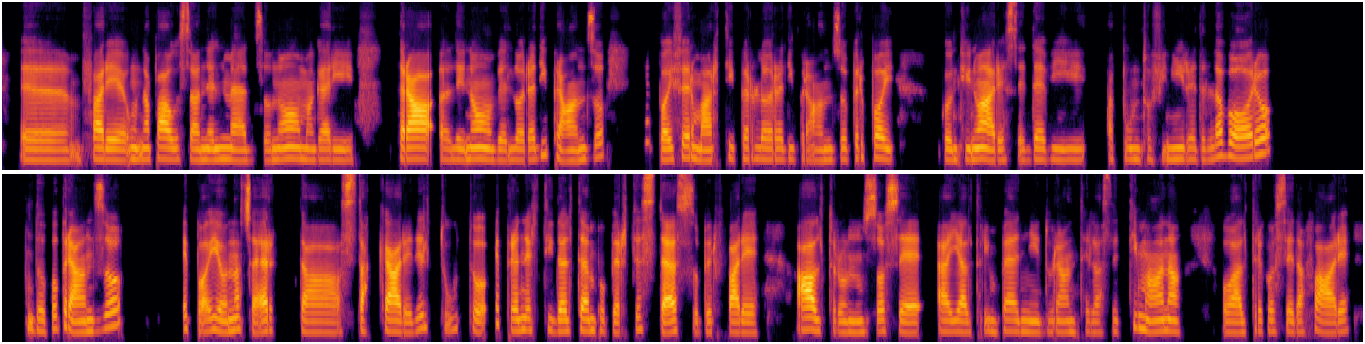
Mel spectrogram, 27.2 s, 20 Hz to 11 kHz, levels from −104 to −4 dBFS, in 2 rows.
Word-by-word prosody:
uhm, 165 -1 -3
fare 170 -2 +1
una 180 0 -3
pausa 175 -2 +1
nel 170 0 -3
mezzo, 160 -2 -4
no? 180 +2 0
Magari 170 -1 -4 0.4
tra 180 0 +10 0.2
le 175 0 -5
9:00 175 -1 0
e 160 - -9
l'ora 170 +1 -3
di 240 +6 -9
pranzo, 170 +4 -1 0.4
e 460 - -18
poi 170 0 0
fermarti 180 -1 -2
per 180 +2 -6
l'ora 175 -1 -3
di 175 +1 -12
pranzo, 170 +2 -7
per 195 +3 -7
poi 185 -4 -1 0.5
continuare, 170 -1 +2
se 165 - -8
devi 170 0 -7 0.2
appunto 175 0 -11
finire 175 +1 -7
del 170 0 -13
lavoro 215 +3 +1 1.1
dopo 185 +3 -6
pranzo, 180 +9 +3 0.6
e - - -3
poi 195 - +2
a - - +2
una 190 +4 0
certa 165 -4 0
staccare 175 -3 +4
del 210 +7 -5
tutto 220 +7 -5
e 290 - -4
prenderti 190 +1 -2
del 180 0 +2
tempo 185 -1 0
per 160 -2 -2
te 200 - -9
stesso, 165 -3 +4
per 165 +1 -8
fare 160 -1 +2 0.3
altro, 180 -4 +6
non 165 0 -6
so 170 +1 0
se 155 -3 +2
hai 175 0 +1
altri 165 +1 -2
impegni 175 -1 -4
durante 170 0 -7
la 165 -1 -9
settimana 175 -2 -1 0.4
o - - -8
altre 160 +2 -2
cose 175 -1 -6
da 170 0 -4
fare, 160 +2 +1
175 Hz, 145 wpm, -23 LUFS, 165-180 Hz, 1.1 s, tra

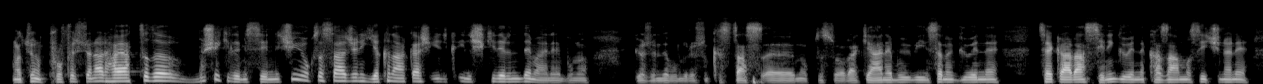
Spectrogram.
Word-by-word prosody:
atıyorum, 130 +3 0
profesyonel 145 +5 0
hayatta 150 +4 +5
da 170 -3 +6
bu 120 +7 -11
şekilde 165 - 0
mi 115 - -4
senin 115 0 -2
için 180 - -2
yoksa 185 -4 -2
sadece, 165 -2 +2
hani, 155 -3 -6
yakın 130 +6 0
arkadaş 140 -2 +1
ilik 135 -2 -12
ilişkilerinde 135 0 0
mi, - - -2
hani, 95 -2 -7
bunu 95 0 -10 0.4
göz 90 -2 -7
önünde 90 0 -5
bulunduruyorsun 90 0 -10
kıstas, - - -1
eee, 90 -1 -2
noktası 90 +1 -8
olarak? 90 +2 -4
Yani, 100 0 +2
bu - - -5
bir 110 0 -3
insanın 115 +1 -1
güveni, 110 +1 -1 0.4
tekrardan 115 -2 +6
senin 115 +3 0
güvenini 115 -2 -1
kazanması 110 +2 0
için, 115 - -3
hani, 115 -3 -1
115 Hz, 175 wpm, -23 LUFS, 105-140 Hz, 0.4 s, da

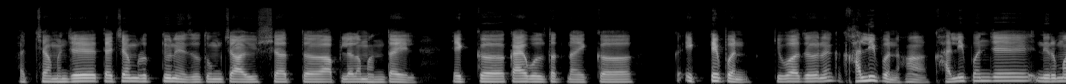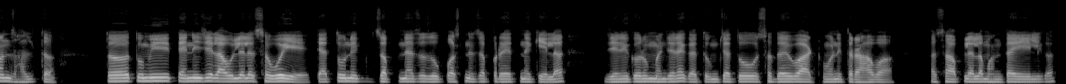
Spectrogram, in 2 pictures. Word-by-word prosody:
अच्छा, 135 - -4
म्हणजे 140 +3 +5
त्याच्या 145 +1 +2
मृत्यूने, 140 -2 0
जो 120 +1 -3
तुमच्या 125 0 0
आयुष्यात 120 +1 -2
अ, - - +3 0.2
आपल्याला 125 +1 0
म्हणता 115 0 -1
येईल, 110 -3 +2 0.4
एक 130 +1 0
अ, 130 -1 +4
काय 130 0 +6
बोलतात 130 0 0
ना 115 -1 -2
एक 115 +2 -5
अ, 115 0 +1 0.6
एकटेपण 145 -7 +2 0.3
किंवा 135 +1 +2
जर 140 +1 +1
नाही 155 +4 -1
खालीपण 155 - +2
हा 120 -3 -3
खालीपण 160 +5 -2
जे 170 0 +1
निर्माण 150 +1 +1
झालंत, 120 -1 -6 0.6
तर 145 +1 +4
तुम्ही 160 +1 +4
त्यांनी 150 0 +4
जे 155 0 +3
लावलेलं 145 +1 +3
सवय 145 +1 +4
आहे 105 -1 -5
त्यातून 125 +4 0
एक 135 -1 -4
जपण्याचा 135 0 -1
जोपासण्याचा 130 +1 -3
प्रयत्न 125 0 -2
केला. 120 +2 +1 0.4
जेणेकरून 130 +2 0
म्हणजे 130 0 0
नाही 145 +1 +1
का 125 - -1
तुमच्या 125 +1 -2
तो 130 0 0
सदैव 130 -1 0
आठवणीत 120 +1 -2
राहावा, 115 -1 -1 0.4
असं 120 +2 -4
आपल्याला 125 +1 +1
म्हणता 120 0 -3
येईल 120 -1 0
का? 130 - -7
130 Hz, 155 wpm, -25 LUFS, 120-145 Hz, 0.6 s, काय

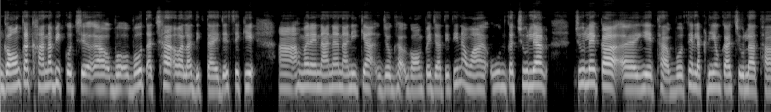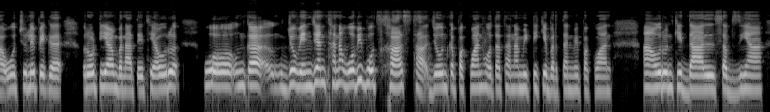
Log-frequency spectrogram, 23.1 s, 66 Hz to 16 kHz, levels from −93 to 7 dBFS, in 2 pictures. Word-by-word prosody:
गाँव 235 +3 +6
का 270 - +7
खाना 240 +2 +1
भी 265 +1 0
कुछ 225 -3 -2
अ, 205 -1 +1
बहु 200 0 -1
बहुत 230 +6 0
अच्छा 235 +5 +1
वाला 205 -1 +1
दिखता 195 0 -5
है, 185 0 0
जैसे 215 +4 -2
कि 225 0 +1 0.4
अ, - - -3
हमारे 225 +2 +1
नाना-नानी 220 0 -1
का 215 - +2
जो 200 +1 -2
घ 195 +2 -11 0.2
गाँव 190 +1 -3
पे 210 - 0
जाती 200 0 -4
थी 260 +6 -6
ना, 280 -3 -4
वहाँ 205 -2 -1
उनका 230 +1 -3
चूल्हा 250 0 +5 0.5
चूल्हे 270 +1 +4
का 240 -1 +8
अ, 200 - +1
ये 200 +1 +2
था, 170 - +1
बोलते 195 +7 -4
हैं 230 - -1
लकड़ियों 220 +2 -1
का 205 -1 +1
चूल्हा 200 -2 0
था, 180 -2 -4
वो 200 +5 -1
चूल्हे 225 +3 -1
पे 210 - +3
ग 185 -1 +3 0.4
रोटियाँ 220 +1 +2
बनाते 190 -1 -2
थे 215 - -1
और 205 +4 +2 0.5
वो 250 0 +4 0.3
उनका 245 0 +5
अ, 225 - -1 0.2
जो 260 - +5
व्यंजन 240 +5 +3
था - - -1
ना, 280 +1 -1
वो 255 +1 +3
भी 315 +4 +1
बहुत 255 -1 +2
ख़ास 225 0 +2
था, 185 -4 -1
जो 215 +5 -1
उनका 220 0 -3
पकवान 215 +2 -2
होता 200 -2 -4
था 215 - -5
ना, 205 0 -5
मिट्टी 210 +1 -4
के 220 - +1
बर्तन 195 +1 -6
में 195 +1 -7
पकवान 185 +1 -6 0.5
अ, 225 - +2
और 225 +1 +3
उनकी 230 0 +1
दाल, 200 0 +3
सब्ज़ियाँ 195 +1 -2
215 Hz, 195 wpm, -24 LUFS, 200-230 Hz, 0.5 s, का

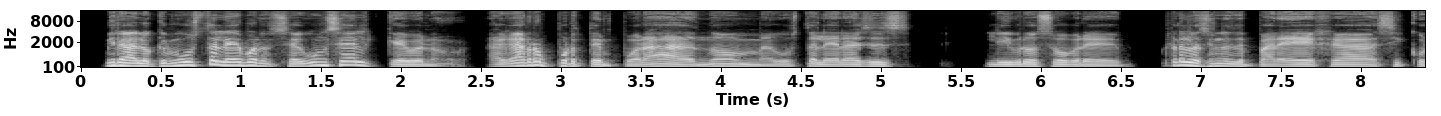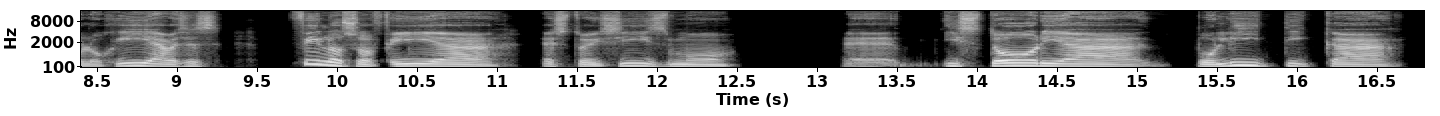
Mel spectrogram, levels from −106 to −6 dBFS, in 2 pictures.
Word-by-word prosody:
Mira, 185 -2 +5
lo 160 -1 +2
que 165 - -1
me 175 - 0
gusta 205 +5 +2
leer, 195 -1 +4
bueno, 190 -6 +1
según 165 +11 -1
sea, 225 +2 +2
el 205 -6 -2
que 125 -2 -2
Bueno, 110 -5 -5
agarro 175 - +1
por 170 - -2
temporadas, 125 +2 -1
¿no?, 140 +4 -4
me 115 -5 -6
gusta 115 +4 -6
leer 125 -1 -1
a - - -1
veces 125 -1 -2 0.4
libros 130 +1 -1
sobre 115 -5 -2 0.2
relaciones 170 -7 0
de 135 - -2
pareja, 125 +2 0
psicología, 125 - -1
a - - +1
veces 130 +1 -3 0.4
filosofía, 140 - +1
estoicismo, 125 -3 -2 0.6
eh, - - -10 0.3
historia, 150 - +4 0.3
política, 135 - 0
135 Hz, 120 wpm, -24 LUFS, 120-165 Hz, 0.6 s, Mira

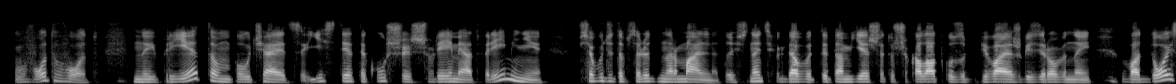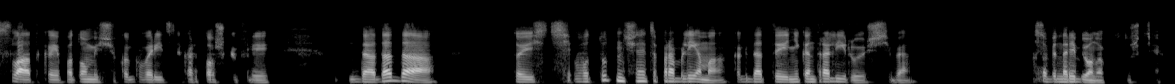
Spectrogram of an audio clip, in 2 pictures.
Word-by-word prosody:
Вот 125 +10 -4
вот. 125 -10 -5 0.3
Ну 125 0 -2
и 120 -1 -2
при 125 +4 -6
этом, 155 - +1
получается, 115 -3 +1
если 150 0 -7
ты 145 - +1
это 140 - -2
кушаешь 130 -6 -3
время 130 -2 +1
от 105 - -4
времени, 150 - -1 0.3
всё 155 - 0
будет 150 -4 -3
абсолютно 135 +1 -2
нормально. 125 -7 +2
То 100 +5 -8
есть 110 - -6
знаете, 140 +1 0
когда 130 +1 +5
вот 125 0 -5
ты 130 - -1
там 125 0 +2
ешь 130 +1 +2
эту - - -9
шоколадку, 125 0 +4
запиваешь 120 +1 +3
газированной 115 -2 0 0.3
водой 120 - +3
сладкой, 110 - +3
потом 115 +3 -3
ещё, 110 -2 -6
как 115 -2 -9
говорится, 110 -3 -5
картошка - - -6
фри. 100 0 -7 0.8
Да, 115 -1 +2
да, 155 +8 +6
да. 160 - +5 0.8
То - - -2
есть 115 -1 -3
вот 130 0 -6
тут 205 -1 -5
начинается 155 -2 -1
проблема, 130 -9 0
когда 125 +1 -2
ты 120 -1 0
не 120 +1 -3
контролируешь 125 -7 -1
себя. - - -7 1.2
Особенно 130 -2 -2
ребенок, 100 -8 0
слушайте. - - -17
125 Hz, 140 wpm, -24 LUFS, 115-135 Hz, 1.2 s, да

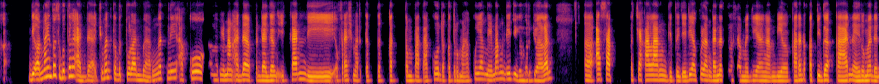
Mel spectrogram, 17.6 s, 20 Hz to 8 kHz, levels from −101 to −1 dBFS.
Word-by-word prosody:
ka - - -9 0.5
di 200 - +6
online 265 +10 +4
tuh 345 - +4
sebetulnya 315 +4 +2
ada 150 +2 -3 0.2
cuma 240 +3 -1
kebetulan 190 -1 0
banget 170 +9 -3
nih 245 +1 -1
aku, 185 +5 -5 0.3
eee, 180 -1 -10
memang 180 +1 +1
ada 180 +1 +3 0.2
pedagang 160 0 +2
ikan 190 +5 +3 0.2
di, 155 - +3 0.5
eee, 155 - -7
fresh 170 +1 -2
market 160 0 -7 0.2
dekat 160 +1 -4 0.2
tempat 155 -1 -2
aku, 155 +5 -8
dekat 155 0 -5
rumahku 155 +4 -5
yang 200 -1 -3
memang 200 +6 -2
dia 205 - +1
juga 165 -3 -1
berjualan, 155 +6 +1 0.7
eee, 165 -1 +2
asap 190 -1 +3 0.4
cakalang 175 0 +4 0.2
gitu, 155 0 -4
jadi 150 +4 +1
aku - - -8
langganan 165 0 +2
terus 165 - -14
sama 155 -1 -1
dia 160 +1 -1
ngambil 150 +1 0 0.2
karena 160 +2 +2
dekat 175 - -3
juga 170 +2 +4 0.2
kan 160 +1 +6
dari 155 -1 +3
rumah 165 +1 +3
dan 150 -1 +1
165 Hz, 165 wpm, -24 LUFS, 155-190 Hz, 0.7 s, di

